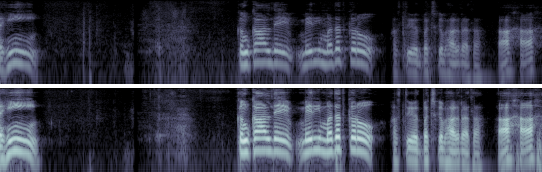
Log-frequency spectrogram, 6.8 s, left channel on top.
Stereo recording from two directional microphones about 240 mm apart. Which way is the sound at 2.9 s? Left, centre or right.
Right.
